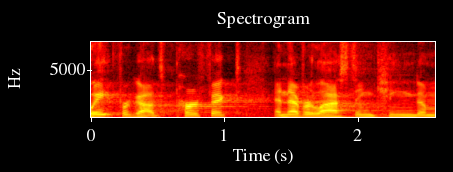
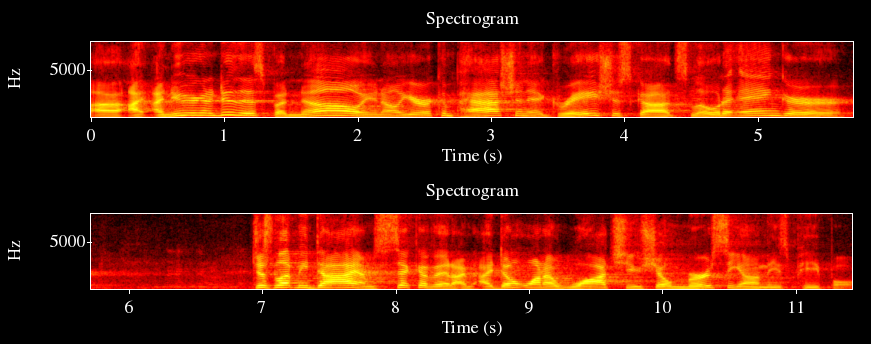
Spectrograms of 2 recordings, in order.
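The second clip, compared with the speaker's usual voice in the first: put-on super condescending, patronizing, talking-down tone; 4 semitones higher than usual. Retelling what a man says to God, super condescendingly. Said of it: "He's saying it like super condescendingly".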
